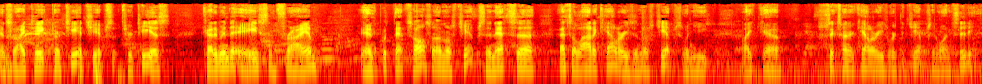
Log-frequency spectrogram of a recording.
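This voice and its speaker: A man's fairly high voice, with ordinary pitch variation, moves at a moderate pace over noticeable background noise. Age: 80s+. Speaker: weight loss program client. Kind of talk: interview testimony. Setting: program weigh-in at the office.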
